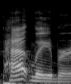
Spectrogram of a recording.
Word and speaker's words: Patlabor: funny because i started i started saying it pat labor and people were like oh are you sure that's the right way to say it and i'm like yes the answer is yes if you watch the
